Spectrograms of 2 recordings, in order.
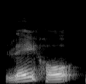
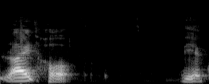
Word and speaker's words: Raidho: E, bunu biraz zor telaffuz ediyoruz çünkü yıllar içinde çok değişmiş. Reitho'dan Reitho, Reitho, Reyho gibi birçok e, şekilde de telaffuz edilmiş. Ama biz e, bize program için Reitho diye kullanacağız ki evet.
